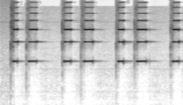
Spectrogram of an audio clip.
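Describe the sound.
A person imitates a smoke alarm with their mouth, making seven sharp, high-pitched beeps, loosely paired in a quick repeating pattern, loud, with no talking around them.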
